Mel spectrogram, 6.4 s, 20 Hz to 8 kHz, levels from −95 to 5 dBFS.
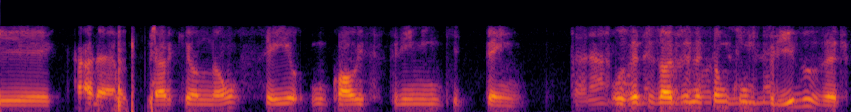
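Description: GSM full-rate codec damage runs through the whole recording. The speech is rebuilt from a vocal-tract model driven by sparse, regularly spaced pulses, so it carries a plainly audible buzzy, gravelly roughness, and the line band stops near 3.7 kHz, which fits 13 kbit/s full-rate coding.

GSM bit errors strike from 0.84 to 1.17 s. Corrupted bits reaching the decoder scramble the filter, pitch and gain values, so the spectrum bends and the level jumps from frame to frame. The speech breaks into squawks, pops and gargling, which suggests an error rate of a few percent across about sixteen frames.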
